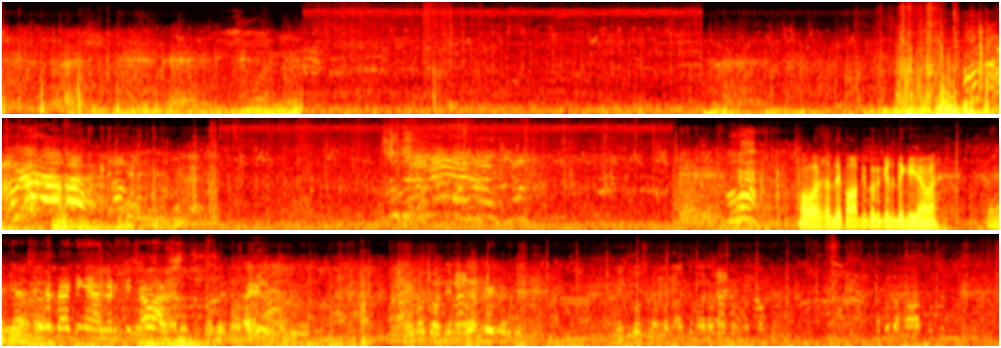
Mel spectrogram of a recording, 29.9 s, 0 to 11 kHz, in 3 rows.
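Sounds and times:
men shouting and calling: 0:09.6 - 0:25.2.

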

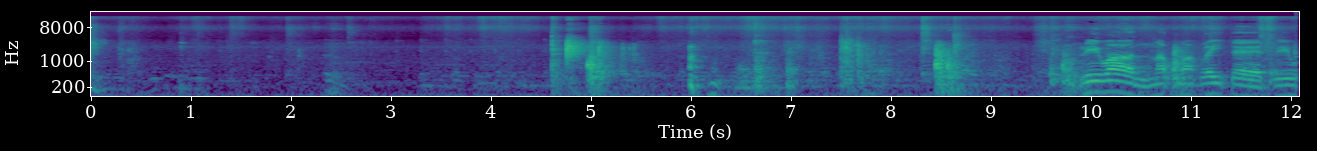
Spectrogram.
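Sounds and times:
billiard balls clacking: 0:04.6 - 0:12.0.

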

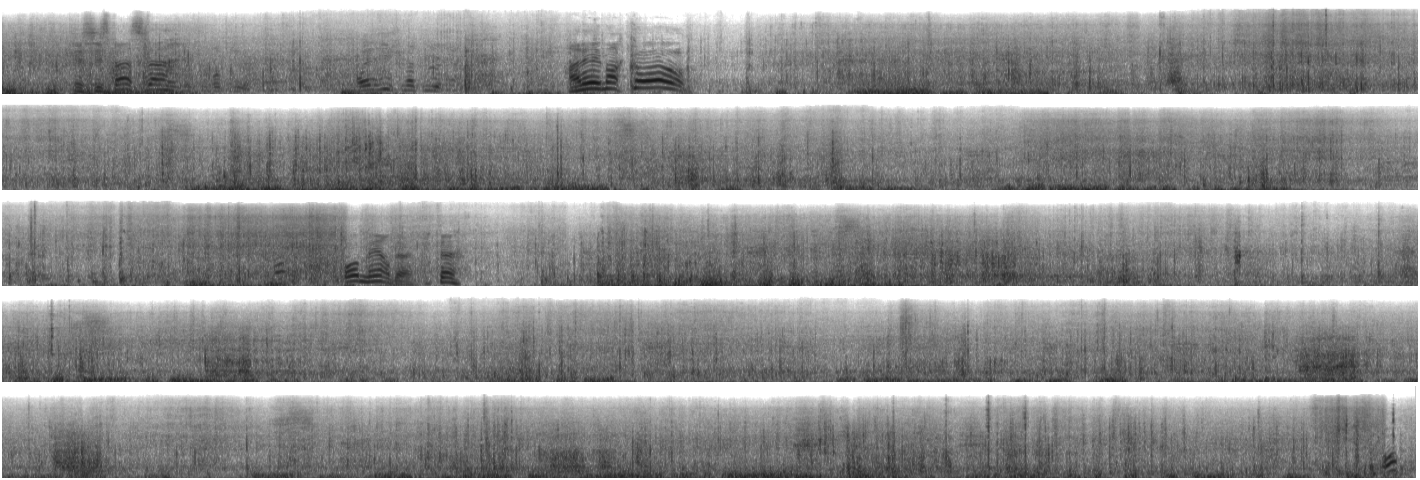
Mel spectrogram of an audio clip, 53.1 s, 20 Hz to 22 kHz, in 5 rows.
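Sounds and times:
wind buffeting microphone: 0:00.0 - 0:01.7, 0:05.5 - 0:09.6, 0:11.7 - 0:20.6, 0:22.4 - 0:53.0
bike rattling and knocking: 0:00.0 - 0:53.0
mountain bike rumble: 0:00.0 - 0:53.0
tyres crunching through leaves: 0:05.8 - 0:53.0.

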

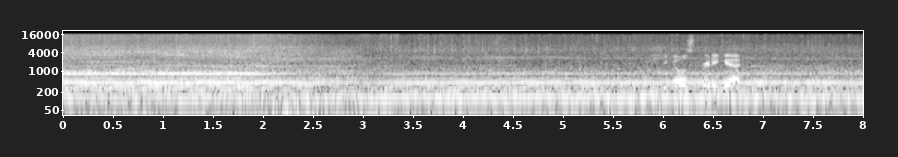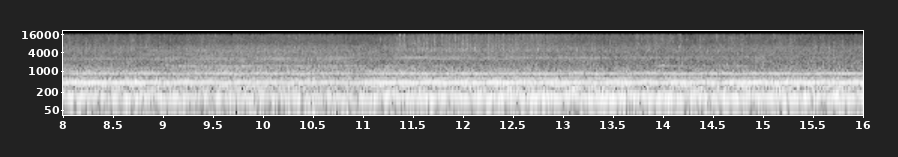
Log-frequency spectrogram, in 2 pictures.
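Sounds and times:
outboard motor droning: 0:00.0 - 0:16.0.

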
